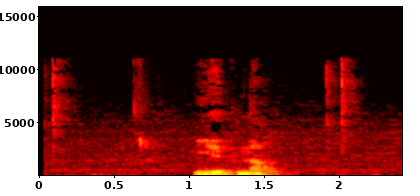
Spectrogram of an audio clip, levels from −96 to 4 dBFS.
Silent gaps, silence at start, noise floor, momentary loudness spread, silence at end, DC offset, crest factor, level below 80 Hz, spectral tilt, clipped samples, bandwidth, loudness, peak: none; 1.05 s; -61 dBFS; 26 LU; 0.8 s; under 0.1%; 18 dB; -58 dBFS; -7.5 dB/octave; under 0.1%; 11.5 kHz; -28 LUFS; -14 dBFS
